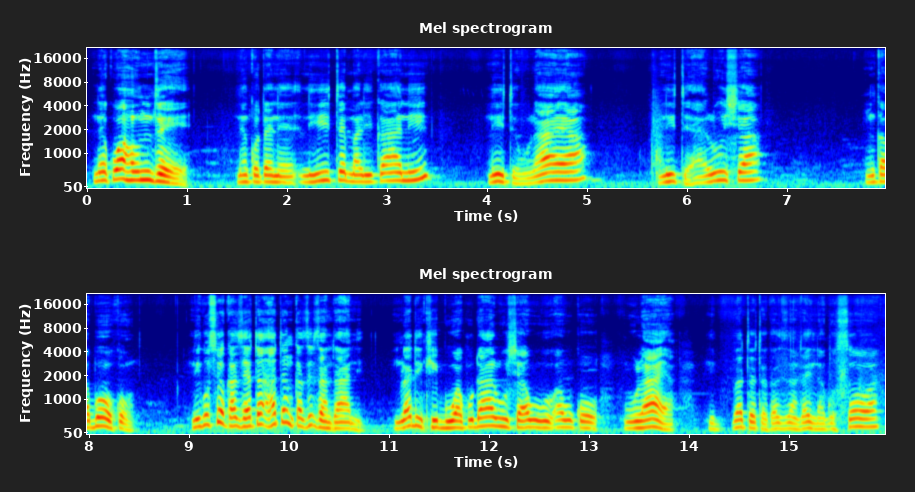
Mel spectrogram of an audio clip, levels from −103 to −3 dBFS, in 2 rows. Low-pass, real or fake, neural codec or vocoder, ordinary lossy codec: none; real; none; none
